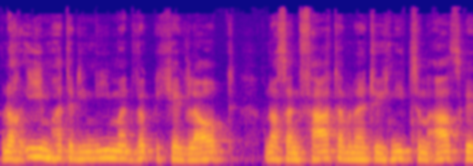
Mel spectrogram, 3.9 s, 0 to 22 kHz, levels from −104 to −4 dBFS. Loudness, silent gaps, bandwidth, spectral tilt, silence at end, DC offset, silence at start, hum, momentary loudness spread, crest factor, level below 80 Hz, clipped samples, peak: -25 LUFS; none; 19 kHz; -7 dB/octave; 0 s; under 0.1%; 0 s; none; 6 LU; 16 dB; -62 dBFS; under 0.1%; -8 dBFS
